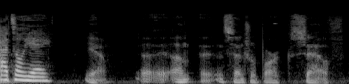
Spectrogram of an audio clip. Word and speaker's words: atelier: How do you pronounce it? Atelier.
